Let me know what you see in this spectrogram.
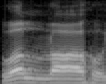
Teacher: لفظ اللہ سے پہلے زبر آیا ہے، اس وجہ سے میں لفظ اللہ کو موٹا پڑھ رہا ہوں۔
